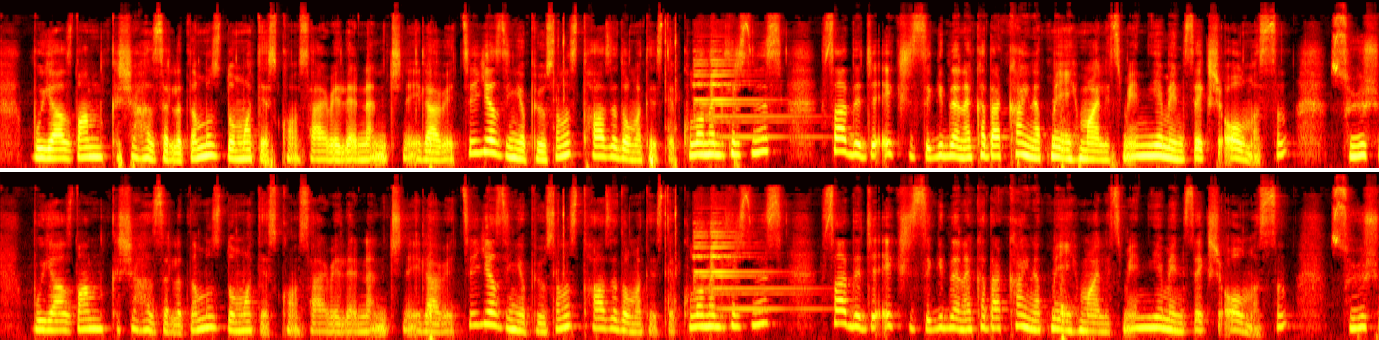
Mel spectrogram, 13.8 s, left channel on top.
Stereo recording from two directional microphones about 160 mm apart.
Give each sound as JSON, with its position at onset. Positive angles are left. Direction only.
{"t": 0.3, "sound": "speech", "side_deg": 40}
{"t": 6.9, "sound": "speech", "side_deg": 0}
{"t": 8.3, "sound": "speech", "side_deg": 35}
